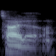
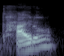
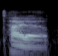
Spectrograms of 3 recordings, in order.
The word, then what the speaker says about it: Tidal: Uh, but the name of that app is pronounced Tidal, right? yeah. No. Yeah, it's right under your Apple Music. You said title. Uh yeah, Tidal.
